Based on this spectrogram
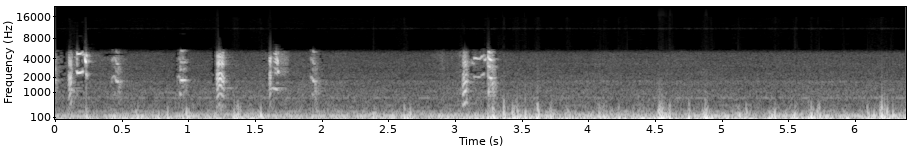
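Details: A male peregrine falcon arriving with early breakfast at Kingston College, UK, 1 March 2021, gives short, harsh, chipping calls in a quick burst over two seconds, then two more a second later, over steady low wind rumble.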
